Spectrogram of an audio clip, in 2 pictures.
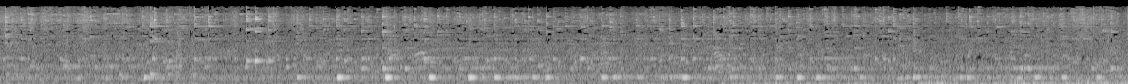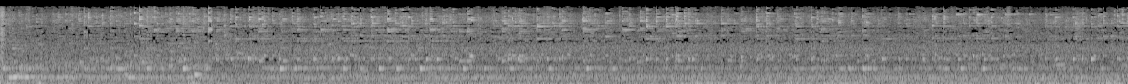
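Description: Bells on a grazing flock of sheep and goats clanking irregularly, several bells ringing at different pitches, with the busiest stretch of strikes in the first half.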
